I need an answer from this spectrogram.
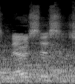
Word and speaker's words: Gnosis: how you spell nosis it's nosis g n o s i s and it's a Greek word and it's supposed to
